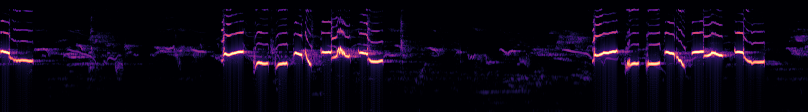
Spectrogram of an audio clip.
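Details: Oriental magpie-robin in the morning, delivering two bursts of loud, rich whistled notes, each about a second and a half long, separated by several seconds of near silence.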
